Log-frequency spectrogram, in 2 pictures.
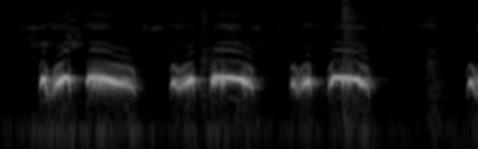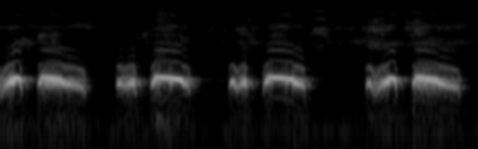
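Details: Spotted dove in calling, urging and cooing mode delivers a string of double coos, a clipped first note followed by a fuller downslurred one, with one brief pause midway and no other sounds.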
